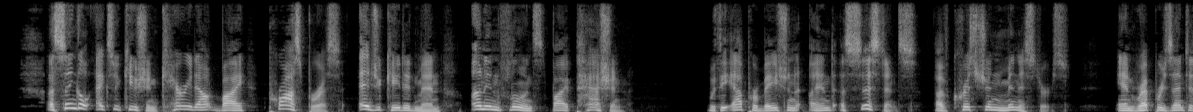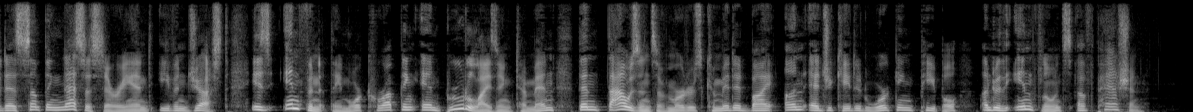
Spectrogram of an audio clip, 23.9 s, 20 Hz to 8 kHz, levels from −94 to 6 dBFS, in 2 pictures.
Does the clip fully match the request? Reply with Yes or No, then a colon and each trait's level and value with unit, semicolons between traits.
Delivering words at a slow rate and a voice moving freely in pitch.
Yes: slow, 125 wpm; wide, 6.4 semitones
